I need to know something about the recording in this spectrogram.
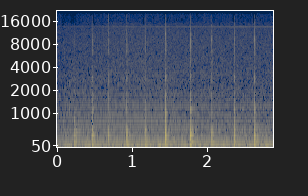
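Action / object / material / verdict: tap / stylus nib tapping a glass tablet screen / unknown / soft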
